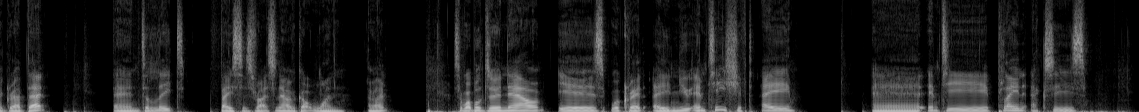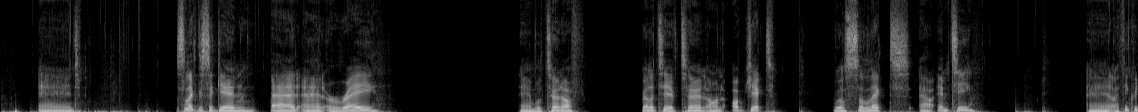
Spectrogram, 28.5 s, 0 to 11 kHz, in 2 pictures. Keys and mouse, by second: 0.5 shift+middle click, 1.4 Delete, 2.8 middle click, 3.2 Tab, 4.1-4.7 middle drag, 5.0 shift+middle drag, 7.5 click, 9.1 shift+a, 17.3-19.9 drag, 19.0 r, 21.6 click, 23.2 click, 23.7 click, 24.7 click, 28.2-28.4 drag.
